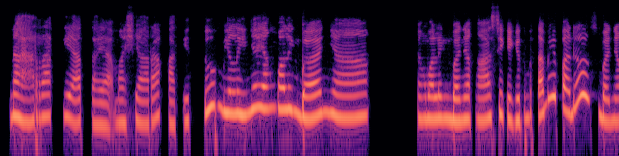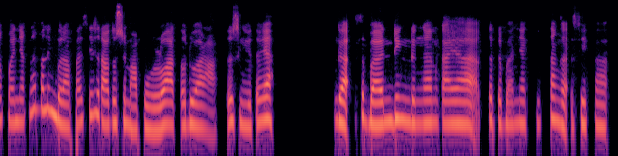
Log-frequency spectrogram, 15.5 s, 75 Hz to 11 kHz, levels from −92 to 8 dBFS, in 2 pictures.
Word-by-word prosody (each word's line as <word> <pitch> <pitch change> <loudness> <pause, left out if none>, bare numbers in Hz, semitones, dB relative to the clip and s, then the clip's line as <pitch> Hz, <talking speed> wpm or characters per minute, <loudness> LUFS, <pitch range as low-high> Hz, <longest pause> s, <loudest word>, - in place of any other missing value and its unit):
Nah, 265 -3 +5 0.2
rakyat 260 -3 -2
kayak 205 -2 -3
masyarakat, 220 0 -4
itu 305 +7 -1 0.2
milihnya 295 +2 +5
yang 345 0 +2
paling 335 -2 +6
banyak 265 0 +3 0.6
yang 245 - 0
paling 250 0 +4
banyak 235 +1 +3
ngasih, 245 +4 0
kayak 235 -1 +2
gitu. - - -6
Tapi 285 - +2 0.2
padahal 390 +11 +5
sebanyak-banyaknya, 235 +2 -3
paling 325 -1 0
berapa 205 -1 -4
sih? 280 - -6
Rp150.000 205 -4 -2
atau 200 - -7
Rp200.000 205 +3 -5
gitu 200 0 -5
ya? 245 0 +2 0.8
Enggak 225 -3 +3
sebanding 225 +1 +1
dengan 220 0 -3
kayak 215 -1 -1
ke 235 - -3
depannya 215 0 -6
kita 215 +3 -12
enggak 200 - -4
sih, 215 -1 -3
Kak? 195 -2 -6
230 Hz, 140 wpm, -23 LUFS, 215-265 Hz, 0.8 s, paling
